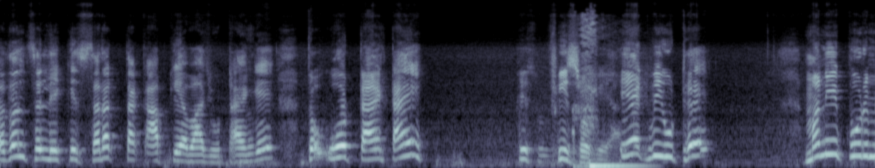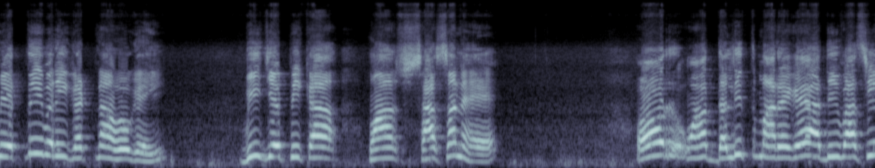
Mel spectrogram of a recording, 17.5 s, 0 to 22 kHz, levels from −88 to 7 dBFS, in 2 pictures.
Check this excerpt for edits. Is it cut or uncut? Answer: cut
